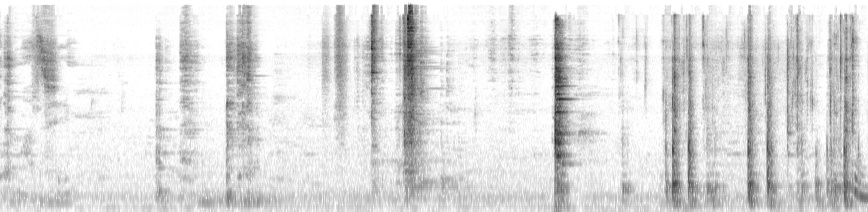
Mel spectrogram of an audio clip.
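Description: A ladle scrapes and clinks against a hot pan of pumpkin being mixed with salt, giving scattered metallic scrapes and taps in short bursts with quiet gaps between.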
